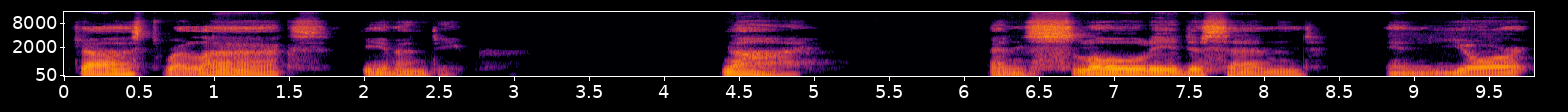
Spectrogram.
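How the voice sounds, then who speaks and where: A man leading a guided hypnosis session in a slow, soothing, drawn-out way, counting down into trance. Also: deep voice, mellow, husky.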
